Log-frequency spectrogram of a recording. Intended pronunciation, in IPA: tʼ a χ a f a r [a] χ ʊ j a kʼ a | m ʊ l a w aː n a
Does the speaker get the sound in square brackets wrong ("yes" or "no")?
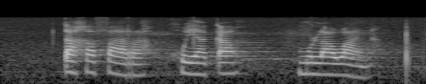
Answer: no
